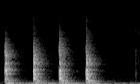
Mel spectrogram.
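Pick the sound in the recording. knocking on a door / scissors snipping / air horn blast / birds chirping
knocking on a door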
